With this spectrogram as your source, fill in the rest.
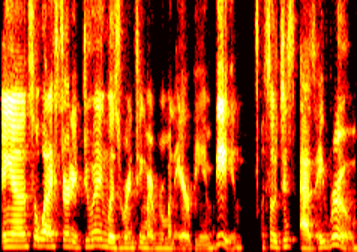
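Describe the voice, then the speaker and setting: A woman with an American accent speaks in a bright, sharp tone with ordinary pitch variation. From United States. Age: 40s. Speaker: real estate investor and YouTuber. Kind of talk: livestream chat to viewers. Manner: casual, filler-heavy.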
